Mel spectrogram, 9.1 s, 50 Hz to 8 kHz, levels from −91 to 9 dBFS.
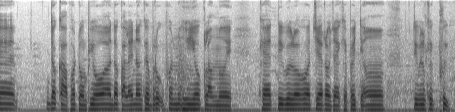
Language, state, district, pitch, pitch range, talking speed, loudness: Kokborok, Tripura, West Tripura, 130 Hz, 115-130 Hz, 160 wpm, -13 LUFS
